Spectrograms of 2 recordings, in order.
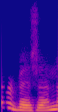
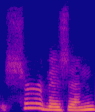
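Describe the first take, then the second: First: The first syllable does not sound like 'sure'. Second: The first syllable sounds like the word 'sure'. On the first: The speaker calls it right. "But no, it's SurVision" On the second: The speaker calls it wrong. "mispronouncing the name of your company consistently. I was calling you SureVision because I was sure I was right"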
